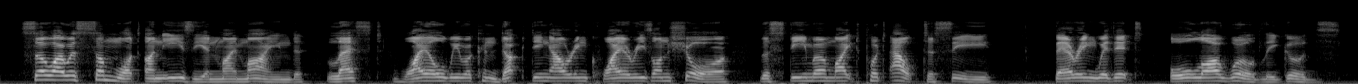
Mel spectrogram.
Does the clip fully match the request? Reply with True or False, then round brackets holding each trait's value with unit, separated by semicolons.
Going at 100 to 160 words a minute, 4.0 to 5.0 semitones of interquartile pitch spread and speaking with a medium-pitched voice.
True (140 wpm; 4.3 semitones; 150 Hz)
